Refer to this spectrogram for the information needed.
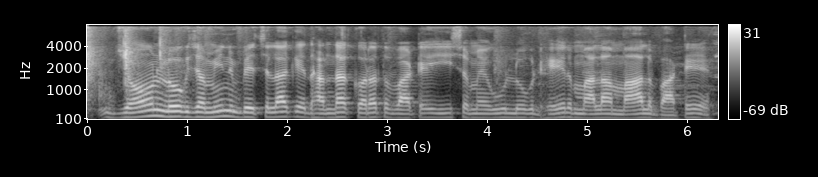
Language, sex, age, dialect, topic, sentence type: Bhojpuri, female, 25-30, Northern, banking, statement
